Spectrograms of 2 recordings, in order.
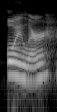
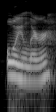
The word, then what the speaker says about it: Euler: So when it is Euler, okay, it's not gonna Okay, and that is pronounced correctly. It's Euler.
